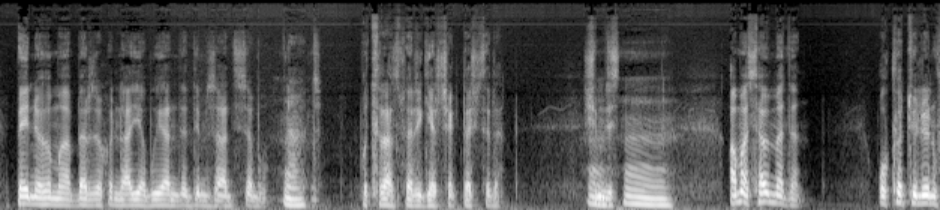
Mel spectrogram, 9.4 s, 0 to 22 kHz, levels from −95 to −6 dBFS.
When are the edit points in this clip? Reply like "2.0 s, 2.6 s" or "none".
3.5 s, 6.2 s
